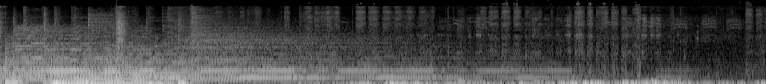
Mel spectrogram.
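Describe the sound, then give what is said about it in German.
A woman writes with a pen in her notebook diary in a garden: quick, irregular, fairly soft scratching strokes on paper, following a short opening of sustained tones that fade out as the writing continues. “Sie ist sicher schon im Garten ein Aperöl am Trinken und schreibt ihr das lustige Notiztagebüchli.”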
